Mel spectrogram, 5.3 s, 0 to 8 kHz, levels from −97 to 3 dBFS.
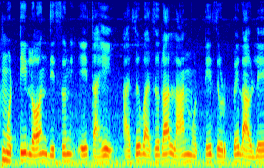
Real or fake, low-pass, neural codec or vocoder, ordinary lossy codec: real; none; none; none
